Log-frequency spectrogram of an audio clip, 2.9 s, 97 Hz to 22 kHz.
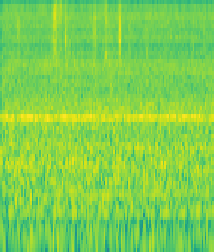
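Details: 1970s Amana 18,000 BTU (1.5 ton) room air conditioner after cleaning up compressor connections: steady rush of air, faint constant hum, no knocks or rattles; compressor smooth and quiet, discharge hot.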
